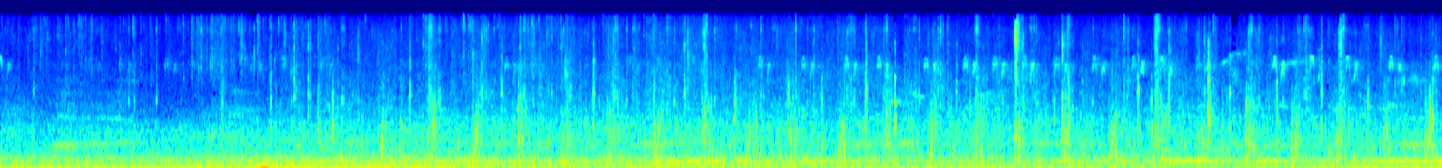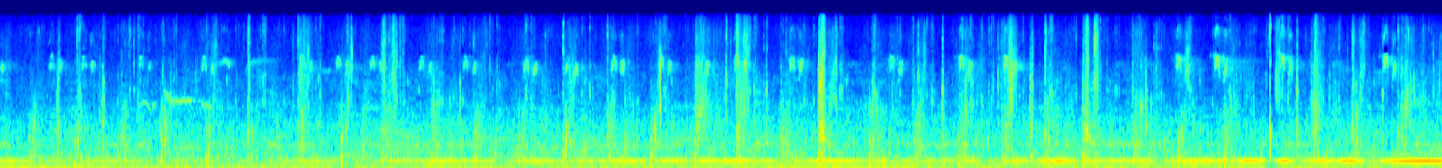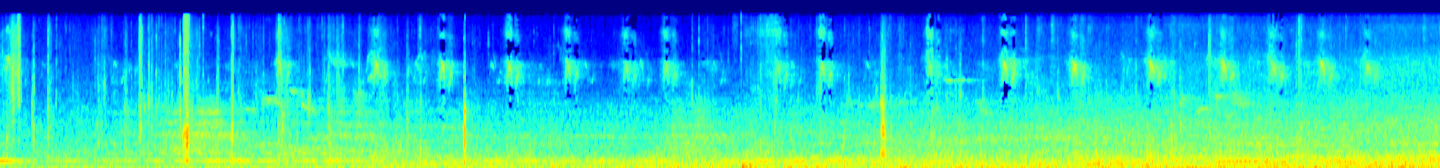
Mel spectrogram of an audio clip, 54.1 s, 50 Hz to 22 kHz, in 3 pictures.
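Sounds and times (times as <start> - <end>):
footsteps on brick paving: 0.0 - 54.0
steady low hum: 0.0 - 54.0
bird chirping: 5.9 - 53.4.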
